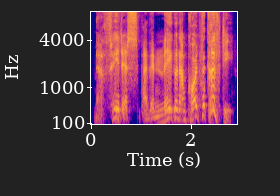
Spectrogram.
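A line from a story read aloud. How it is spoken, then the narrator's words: Man shouting. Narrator (German): schrie der Stadtrichter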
